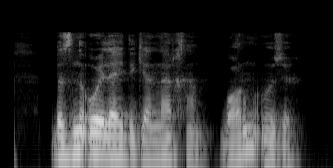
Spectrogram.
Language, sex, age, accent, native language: Uzbek, male, 19-29, Xorazm, Uzbek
